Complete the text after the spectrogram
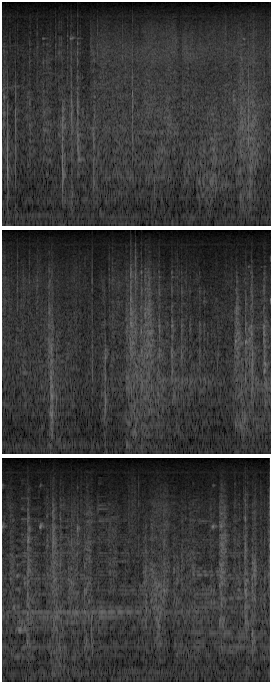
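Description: A cargo tricycle rattles and clatters as it is wheeled over the ground.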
